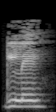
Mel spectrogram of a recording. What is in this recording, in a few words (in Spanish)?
"gle", Silabas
